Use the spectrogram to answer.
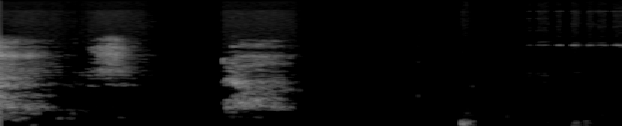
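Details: Two quick breathy sneeze bursts, each led by a short indrawn gasp, then quiet faint noises.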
